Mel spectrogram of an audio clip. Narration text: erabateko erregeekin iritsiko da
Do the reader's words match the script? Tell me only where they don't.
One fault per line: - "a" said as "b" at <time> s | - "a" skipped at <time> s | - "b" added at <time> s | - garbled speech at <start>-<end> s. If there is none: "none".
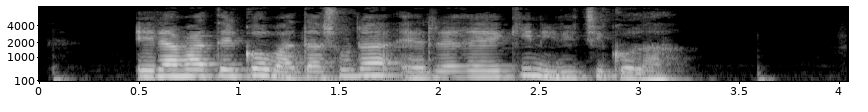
- "batasuna" added at 1.2 s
